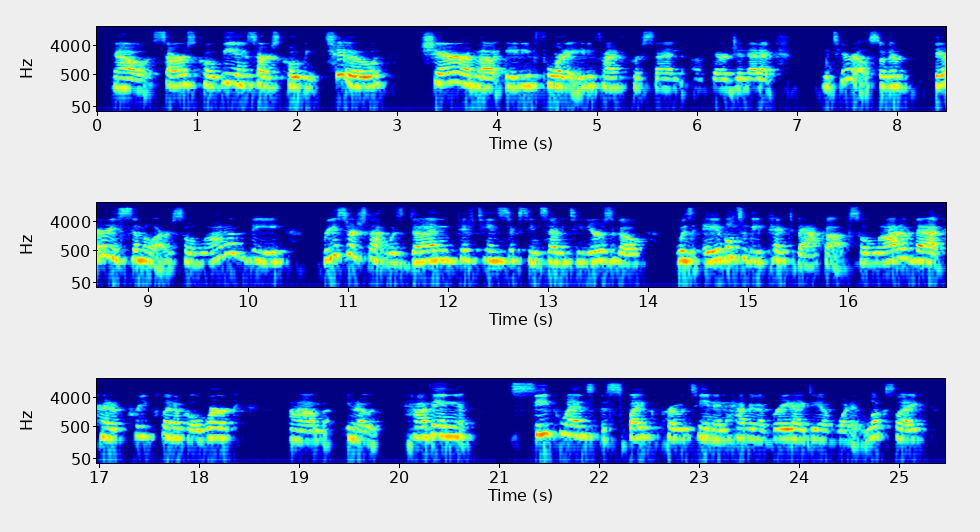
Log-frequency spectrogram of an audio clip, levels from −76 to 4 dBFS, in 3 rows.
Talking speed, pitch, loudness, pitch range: 155 wpm, 225 Hz, -24 LUFS, 210-250 Hz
